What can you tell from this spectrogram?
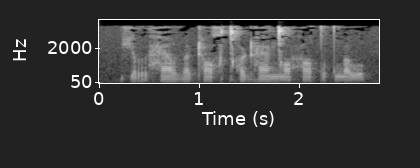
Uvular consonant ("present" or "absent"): present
